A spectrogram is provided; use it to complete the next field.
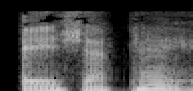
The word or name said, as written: echappe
